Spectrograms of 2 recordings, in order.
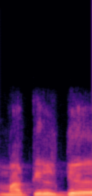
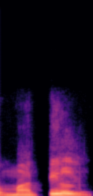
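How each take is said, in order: First: Mathilde said as ma-til-da, with a full final a vowel; wrong pronunciation. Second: Mathilde said as ma-tild, with only a faint final d; correct French pronunciation. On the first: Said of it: "bacanya nggak kayak gitu". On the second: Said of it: "dia tipis de-nya itu". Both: Shown as a demonstration.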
